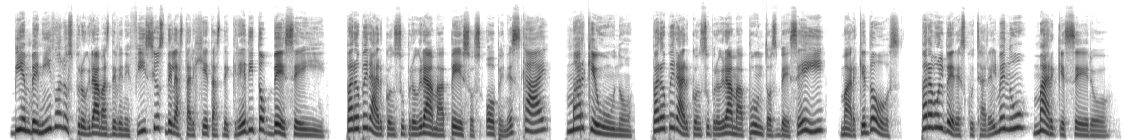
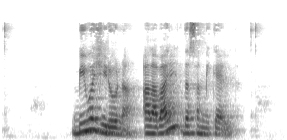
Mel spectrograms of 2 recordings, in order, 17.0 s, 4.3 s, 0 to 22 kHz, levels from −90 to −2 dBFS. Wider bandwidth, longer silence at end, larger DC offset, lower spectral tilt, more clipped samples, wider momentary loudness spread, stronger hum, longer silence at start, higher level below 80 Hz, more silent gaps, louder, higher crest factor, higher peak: first, 15.5 kHz vs 11.5 kHz; second, 0.4 s vs 0.8 s; neither; second, -3 dB/octave vs -5 dB/octave; neither; about the same, 10 LU vs 12 LU; neither; second, 0.15 s vs 1.1 s; first, -60 dBFS vs -74 dBFS; first, 4.97-5.16 s, 8.33-8.46 s, 9.54-9.76 s, 12.44-12.58 s, 13.56-13.79 s vs none; first, -22 LUFS vs -25 LUFS; about the same, 20 dB vs 18 dB; first, -4 dBFS vs -8 dBFS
